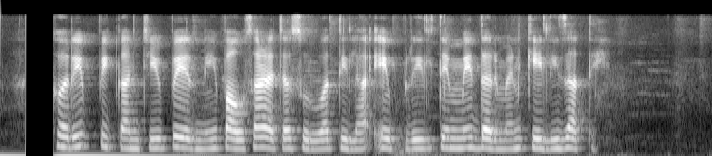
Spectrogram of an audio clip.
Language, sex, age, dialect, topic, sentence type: Marathi, female, 18-24, Standard Marathi, agriculture, statement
